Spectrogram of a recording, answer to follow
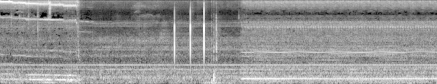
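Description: Onefinity CNC's Z-axis stepper motor jogging the router bit down toward the probe block: a steady motor hum for about a second and a half, then a few light clicks, then a second, longer steady run from about five seconds in.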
